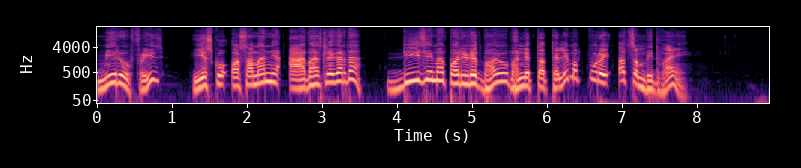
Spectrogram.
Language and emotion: Nepali, surprised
